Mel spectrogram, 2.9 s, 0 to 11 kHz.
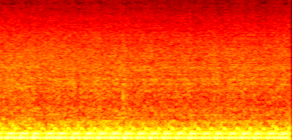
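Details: Honda Civic EK hatch with turbocharged K20, 11.5 compression, old gas, 99°F and too much boost: deep rumbling uneven idle with about four stumbles a second, like a cylinder missing; engine damaged, cause suspected, not confirmed.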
